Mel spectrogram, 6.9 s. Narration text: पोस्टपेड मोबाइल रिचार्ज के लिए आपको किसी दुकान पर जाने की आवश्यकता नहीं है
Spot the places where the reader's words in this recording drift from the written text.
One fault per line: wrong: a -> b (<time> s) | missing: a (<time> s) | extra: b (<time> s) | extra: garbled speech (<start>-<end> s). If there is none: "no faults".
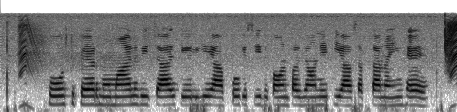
no faults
